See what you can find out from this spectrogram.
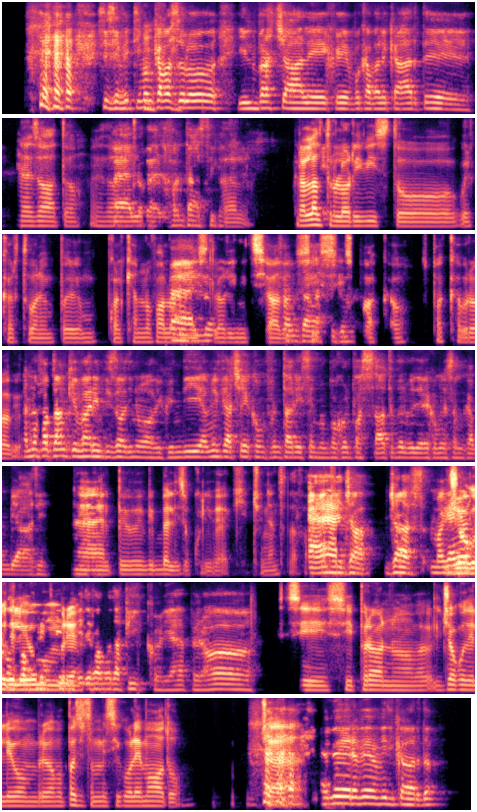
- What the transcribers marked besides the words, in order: chuckle; "Esatto, esatto" said as "esato, esato"; "fantastico" said as "fantastigo"; "proprio" said as "propio"; "confrontarli" said as "confrontari"; tapping; other background noise; chuckle
- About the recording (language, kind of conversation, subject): Italian, unstructured, Qual è il ricordo più bello della tua infanzia?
